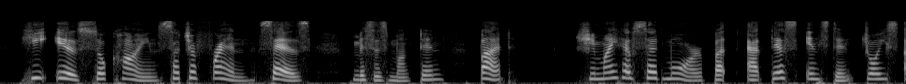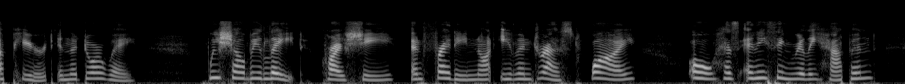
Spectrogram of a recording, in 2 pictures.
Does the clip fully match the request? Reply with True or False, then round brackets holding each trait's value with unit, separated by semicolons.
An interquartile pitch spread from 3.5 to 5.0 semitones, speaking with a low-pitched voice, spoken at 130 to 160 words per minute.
False (4.6 semitones; 245 Hz; 140 wpm)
